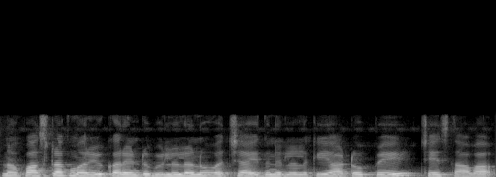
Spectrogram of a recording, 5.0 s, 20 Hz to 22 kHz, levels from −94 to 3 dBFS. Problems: none marked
